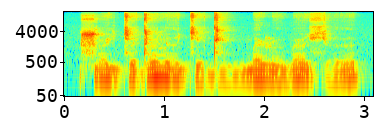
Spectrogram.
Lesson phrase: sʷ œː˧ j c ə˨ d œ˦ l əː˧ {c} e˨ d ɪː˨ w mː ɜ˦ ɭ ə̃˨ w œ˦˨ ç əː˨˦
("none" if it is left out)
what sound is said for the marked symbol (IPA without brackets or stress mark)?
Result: c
